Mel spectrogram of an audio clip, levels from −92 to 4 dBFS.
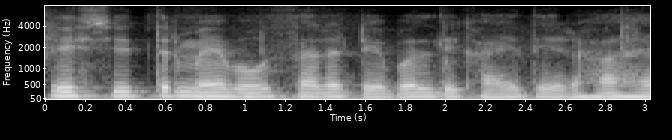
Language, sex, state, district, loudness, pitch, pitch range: Hindi, male, Jharkhand, Deoghar, -16 LUFS, 120 Hz, 115-130 Hz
